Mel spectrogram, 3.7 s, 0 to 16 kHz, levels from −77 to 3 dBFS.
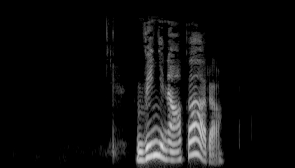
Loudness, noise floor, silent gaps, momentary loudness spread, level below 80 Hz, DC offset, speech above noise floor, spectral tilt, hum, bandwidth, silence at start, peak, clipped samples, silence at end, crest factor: -17 LUFS; -84 dBFS; none; 8 LU; -74 dBFS; under 0.1%; 68 dB; -6 dB/octave; none; 10.5 kHz; 1.7 s; -2 dBFS; under 0.1%; 0.95 s; 18 dB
